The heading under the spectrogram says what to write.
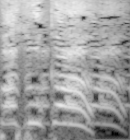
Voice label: ger bazooka; player; Source Engine; dod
